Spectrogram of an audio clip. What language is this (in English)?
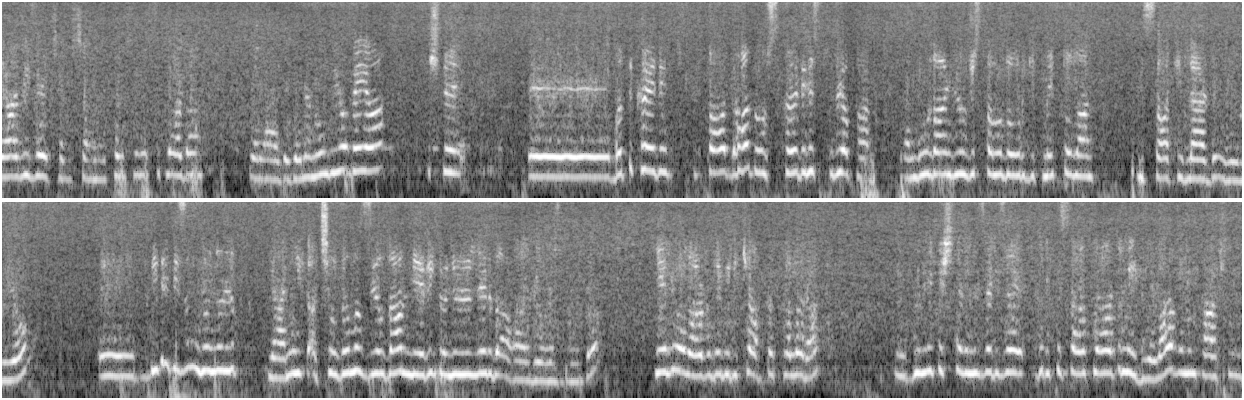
Turkish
